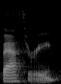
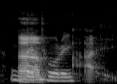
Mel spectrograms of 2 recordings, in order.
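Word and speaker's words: Báthory: there also like the female vampire, like Elizabeth Bathory?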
